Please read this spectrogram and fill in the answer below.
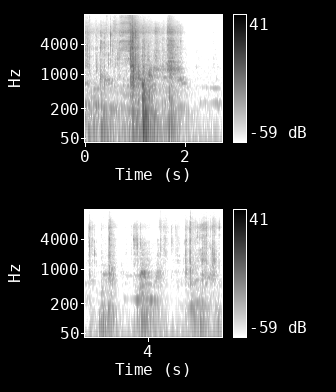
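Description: Foil trading-card booster pack rustling and crinkling as it is torn open and the cards handled. The loudest rustle comes about a second in, followed by faint scattered clicks of cards being handled.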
